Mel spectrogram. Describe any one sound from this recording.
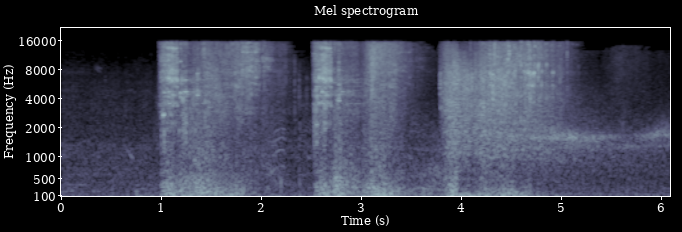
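A fiery burst of energy roars and crackles loudly.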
